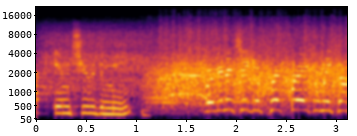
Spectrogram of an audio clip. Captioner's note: audience applauding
